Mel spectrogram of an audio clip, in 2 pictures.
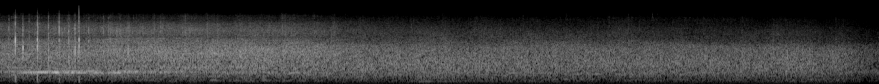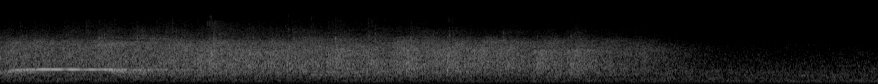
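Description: Sustained crowd applause at an awards ceremony rolls on for many seconds, a whistle cutting through near the start and again midway, before the clapping thins out and fades near the end.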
